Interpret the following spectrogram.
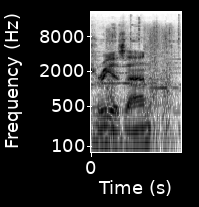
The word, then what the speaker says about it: Ryazan: well share that everybody who told me to pronounce it as Ryazan his troops are probably all over in China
